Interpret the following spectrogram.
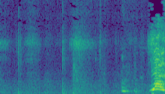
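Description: A few faint, soft knocks of a football being headed, irregularly spaced, with a brief short vocal sound near the end.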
